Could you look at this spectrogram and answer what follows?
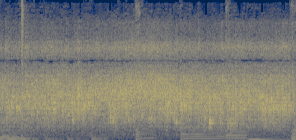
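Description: Bacon sizzles and crackles steadily in a pan, a dense hiss running throughout with faint kitchen clinks and low background tones underneath.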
